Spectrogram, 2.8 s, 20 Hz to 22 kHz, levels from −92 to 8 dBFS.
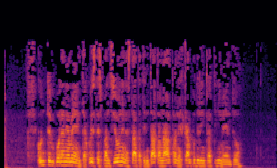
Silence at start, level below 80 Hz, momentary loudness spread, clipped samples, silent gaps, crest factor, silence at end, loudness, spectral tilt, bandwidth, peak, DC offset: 0.05 s; -50 dBFS; 8 LU; under 0.1%; none; 16 dB; 0.35 s; -14 LUFS; -1 dB/octave; 17 kHz; 0 dBFS; under 0.1%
